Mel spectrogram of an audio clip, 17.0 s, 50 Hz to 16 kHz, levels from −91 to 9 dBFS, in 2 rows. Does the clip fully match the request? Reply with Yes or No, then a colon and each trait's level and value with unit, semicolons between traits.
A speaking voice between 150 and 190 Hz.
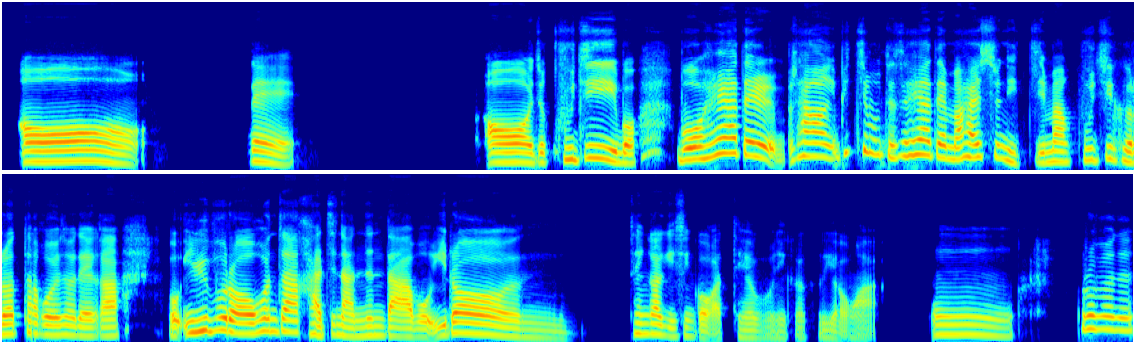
Yes: medium, 185 Hz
